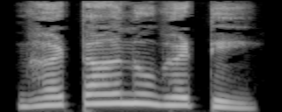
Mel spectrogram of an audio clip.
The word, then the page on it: ಘಟಾನುಘಟಿ: ghaṭānughaṭi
